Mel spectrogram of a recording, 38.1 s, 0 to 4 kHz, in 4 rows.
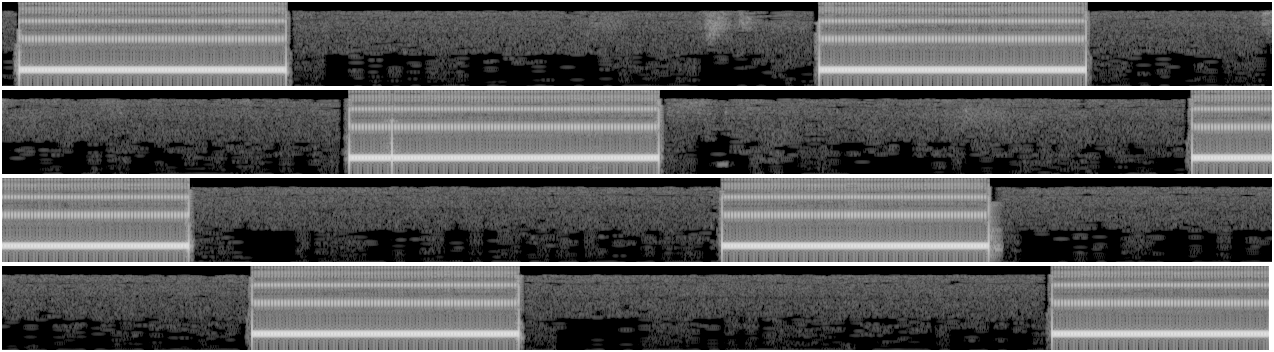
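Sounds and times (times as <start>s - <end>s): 
telephone ringback tone while waiting on the line: 0.1s - 2.2s, 6.1s - 8.2s, 12.1s - 14.5s, 18.4s - 20.5s, 24.4s - 26.5s, 30.4s - 32.5s, 36.4s - 38.0s.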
